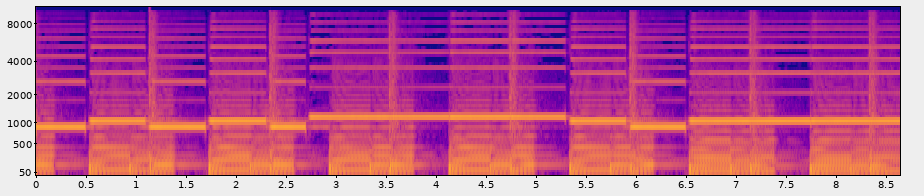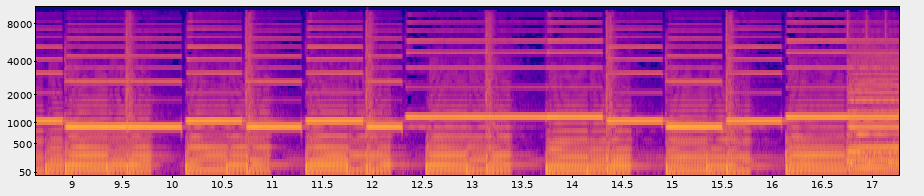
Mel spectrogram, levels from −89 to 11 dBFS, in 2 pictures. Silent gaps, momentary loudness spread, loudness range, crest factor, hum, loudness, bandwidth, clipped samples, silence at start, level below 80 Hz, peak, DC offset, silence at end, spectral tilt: none; 3 LU; 1 LU; 12 dB; none; -15 LUFS; 10.5 kHz; under 0.1%; 0 s; -26 dBFS; -2 dBFS; under 0.1%; 0 s; -5 dB/octave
